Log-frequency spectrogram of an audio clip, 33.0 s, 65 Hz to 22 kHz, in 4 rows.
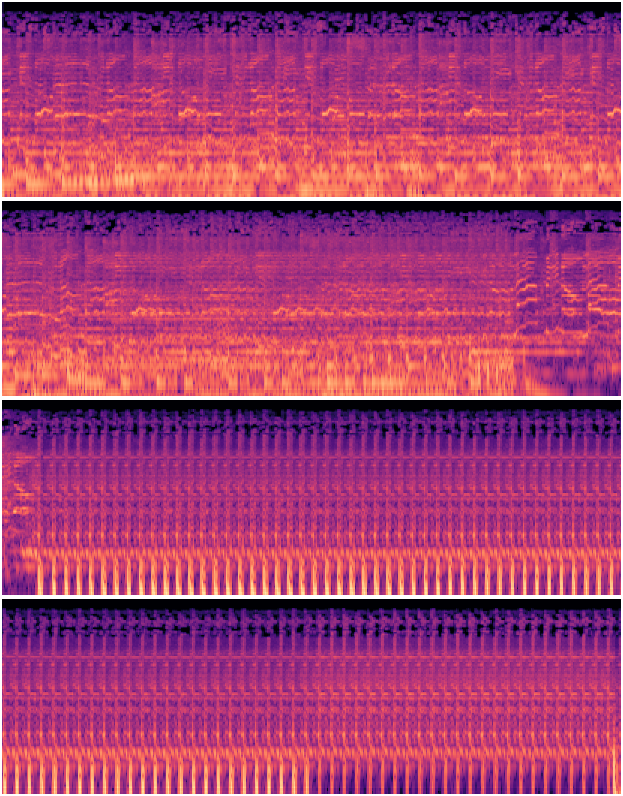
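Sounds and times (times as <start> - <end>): electronic dance music: 0.0 - 33.0
stutter roll loop: 0.0 - 33.0.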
